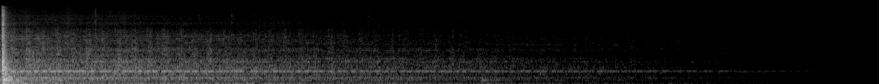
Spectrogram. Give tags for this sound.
factory; mechanical; roll

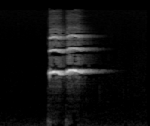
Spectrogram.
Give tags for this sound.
xy; sheepdog; whistling; stereo

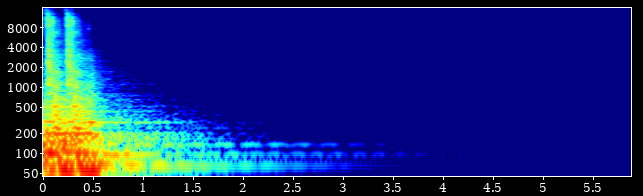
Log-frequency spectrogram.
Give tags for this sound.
drum; elevator; enormous; gigantic; hit; impact; industrial; metal; metallic; percussion; percussive; processed; sample; strike; struck

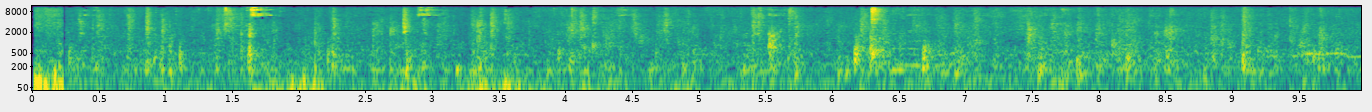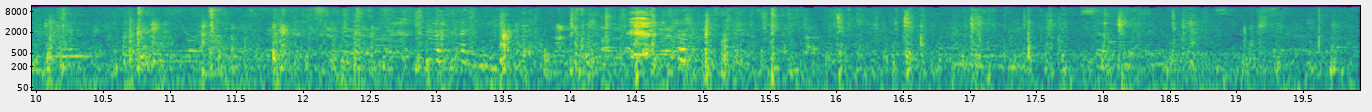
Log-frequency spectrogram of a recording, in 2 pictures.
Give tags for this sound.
subway; field-recording; metro; barcelona

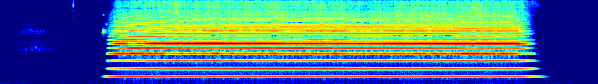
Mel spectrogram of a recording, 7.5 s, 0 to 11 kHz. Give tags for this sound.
Dsharp4; flute; multisample; neumann-U87; single-note; good-sounds

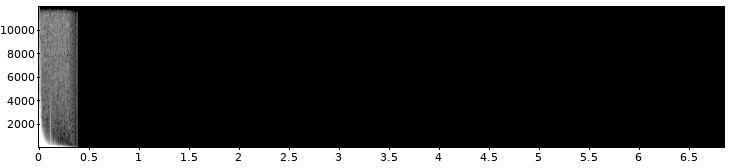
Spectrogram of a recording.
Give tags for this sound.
808; Deep; Electronic; EQ; Equalizing; FM; Frequency-Modulation; Hip-Hop; Kick; Layering; Low-Frequency; Sub; Synthesizer

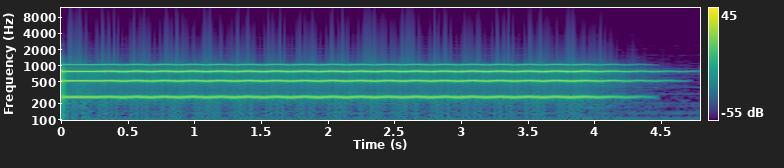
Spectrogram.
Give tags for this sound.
Synth; Casio; 1000p; CT; Vintage

